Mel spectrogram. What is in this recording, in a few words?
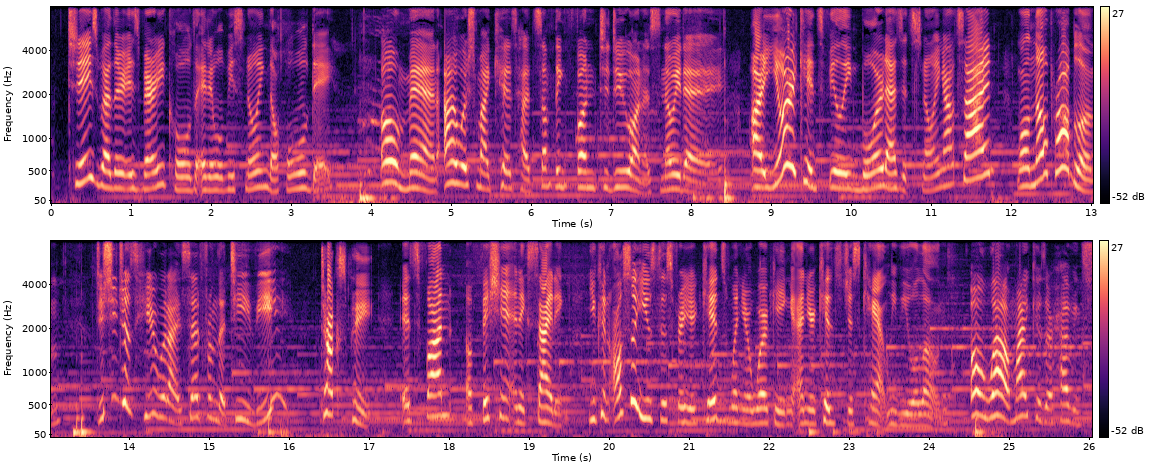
Radio Ad; Tux Paint; 7thgrade radio ads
